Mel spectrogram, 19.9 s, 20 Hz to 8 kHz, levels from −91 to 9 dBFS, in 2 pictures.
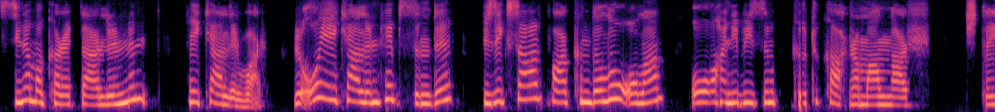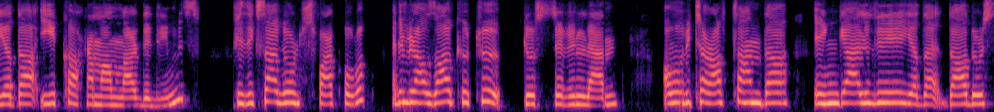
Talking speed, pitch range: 120 wpm, 245-305 Hz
